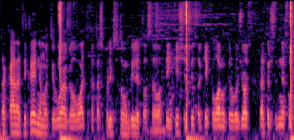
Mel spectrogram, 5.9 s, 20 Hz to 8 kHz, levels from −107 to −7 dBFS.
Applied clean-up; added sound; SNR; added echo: classical method Wiener filter.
